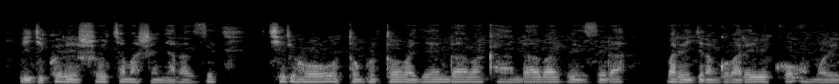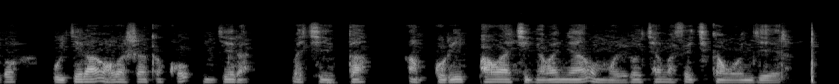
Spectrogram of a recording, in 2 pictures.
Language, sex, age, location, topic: Kinyarwanda, male, 25-35, Musanze, government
